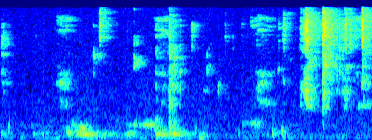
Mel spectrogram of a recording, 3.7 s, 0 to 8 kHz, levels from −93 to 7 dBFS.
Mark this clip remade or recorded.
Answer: recorded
